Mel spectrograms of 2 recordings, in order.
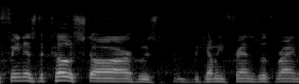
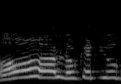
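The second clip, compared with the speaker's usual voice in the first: put-on Dutch accent, much higher pitch; 14 semitones higher, 6 dB louder than usual. Comparing an actor's Dutch accent in a movie, in a Goldmember accent. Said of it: "It's almost exactly that accent".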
